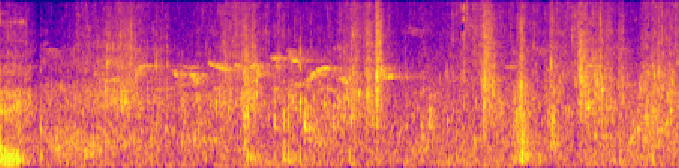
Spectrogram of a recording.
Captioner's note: water splashes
